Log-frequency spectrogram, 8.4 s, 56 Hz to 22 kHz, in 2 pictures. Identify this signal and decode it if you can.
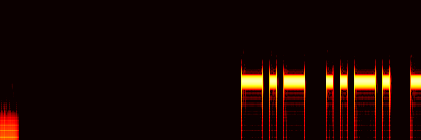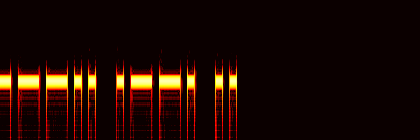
Morse code, heard as a keyed tone, about 17 wpm, 700 Hz. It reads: KF8PI
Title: USA Call Signs - 5 Characters - 17wpm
